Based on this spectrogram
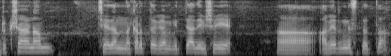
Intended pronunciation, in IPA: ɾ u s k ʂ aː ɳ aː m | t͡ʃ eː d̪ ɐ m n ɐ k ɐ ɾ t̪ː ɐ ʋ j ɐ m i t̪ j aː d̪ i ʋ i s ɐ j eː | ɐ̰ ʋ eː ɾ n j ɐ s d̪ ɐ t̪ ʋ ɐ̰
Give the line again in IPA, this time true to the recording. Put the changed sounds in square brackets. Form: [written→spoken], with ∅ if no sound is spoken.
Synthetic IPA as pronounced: ɾ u [s→∅] k ʂ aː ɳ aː m | t͡ʃ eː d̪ ɐ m n ɐ k ɐ ɾ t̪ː ɐ ʋ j ɐ m i t̪ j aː d̪ i ʋ i [s→ʂ] ɐ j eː | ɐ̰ ʋ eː ɾ n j ɐ s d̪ ɐ t̪ ʋ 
